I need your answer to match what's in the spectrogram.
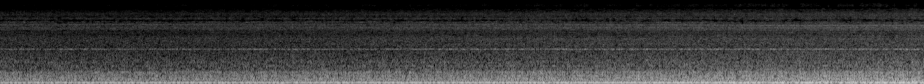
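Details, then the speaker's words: Ford F600 truck with Holley 4412S two-barrel carburetor, idle lowered during tuneup: deep rumble with uneven lope and bobble every few beats as air/idle mixture screw is turned in too far; backed off until it stops. "Did you hear it bobble? Back it off till it stops. Let's turn it the other way a little bit. Check it out. Bobbling right there."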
